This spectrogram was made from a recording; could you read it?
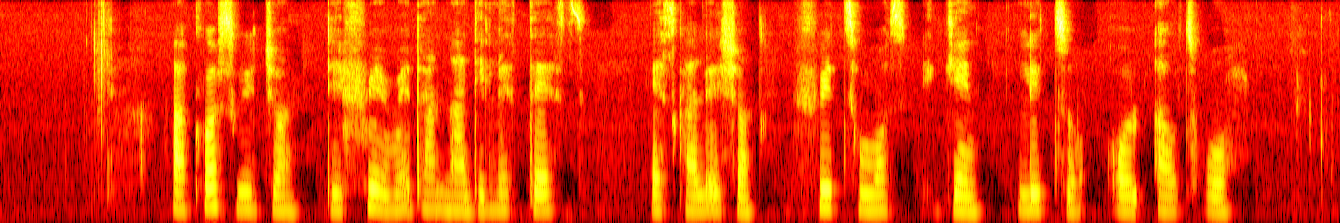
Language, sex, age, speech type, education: Nigerian Pidgin, female, 15-29, spontaneous, tertiary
